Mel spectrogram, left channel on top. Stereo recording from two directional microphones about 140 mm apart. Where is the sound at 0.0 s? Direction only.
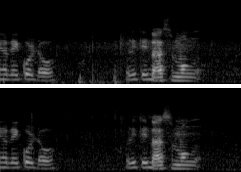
15° right (ahead or behind).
